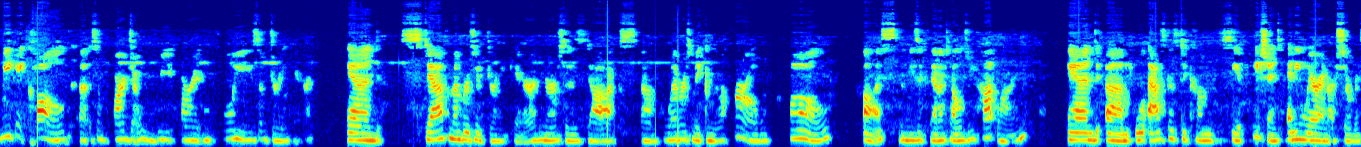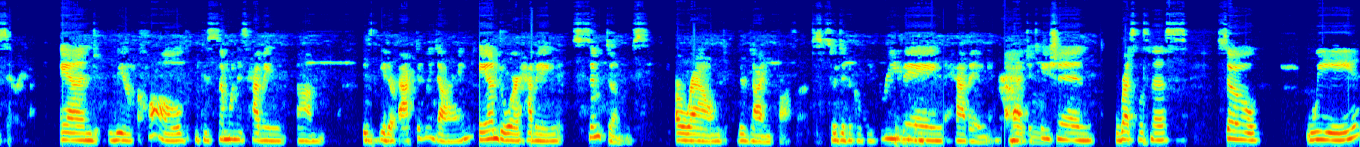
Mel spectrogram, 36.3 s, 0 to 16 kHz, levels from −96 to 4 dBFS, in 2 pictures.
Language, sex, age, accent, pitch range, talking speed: English, female, 30-49, American, 160-195 Hz, 125 wpm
